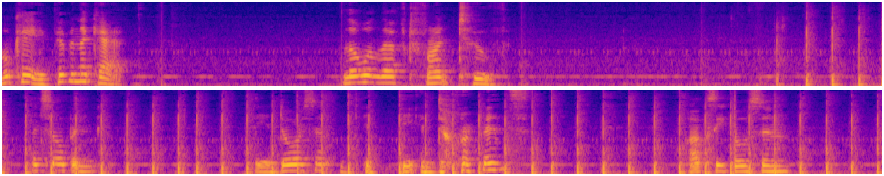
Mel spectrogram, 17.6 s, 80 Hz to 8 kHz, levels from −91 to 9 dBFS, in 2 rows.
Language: English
